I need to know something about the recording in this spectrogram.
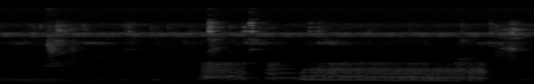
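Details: Cats eating: a few soft chewing clicks, then a sustained low, rumbling growl-like tone about two seconds long, with short broken bursts just before it, over a constant high-pitched background hum.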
